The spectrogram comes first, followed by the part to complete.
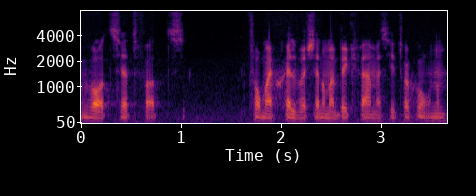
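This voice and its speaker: A man speaks at a moderate pace. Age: 20s. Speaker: podcast guest. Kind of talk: casual chat.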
